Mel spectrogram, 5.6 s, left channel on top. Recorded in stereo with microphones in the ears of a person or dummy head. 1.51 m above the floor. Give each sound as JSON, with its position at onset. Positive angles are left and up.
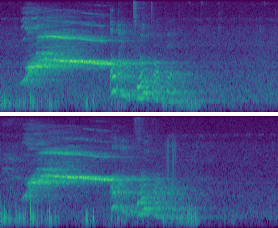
{"t": 0.4, "sound": "a scream", "side_deg": 65, "distance_m": 10.0}
{"t": 2.2, "sound": "a woman speaking", "side_deg": 80, "distance_m": 5.5}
